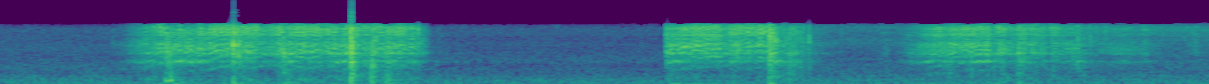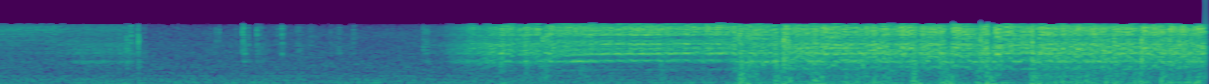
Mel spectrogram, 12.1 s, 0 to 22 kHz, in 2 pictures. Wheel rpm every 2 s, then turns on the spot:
70, 60, 60, 10, 90, 150.
none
